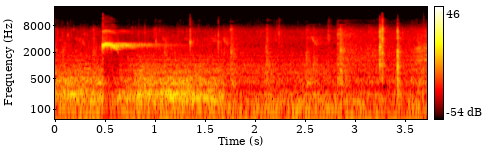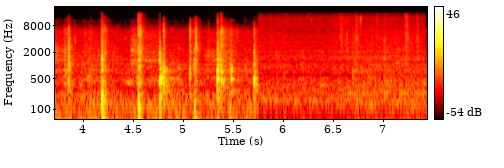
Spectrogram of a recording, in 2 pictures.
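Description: A short high blast on a lifeguard's whistle about half a second in, then about ten sharp smacks in quick, irregular succession.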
